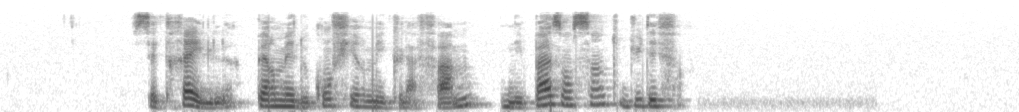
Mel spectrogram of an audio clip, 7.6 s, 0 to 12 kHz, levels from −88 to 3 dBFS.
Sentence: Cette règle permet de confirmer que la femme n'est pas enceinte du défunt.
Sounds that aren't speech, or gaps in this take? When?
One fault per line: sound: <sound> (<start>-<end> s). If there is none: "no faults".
no faults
